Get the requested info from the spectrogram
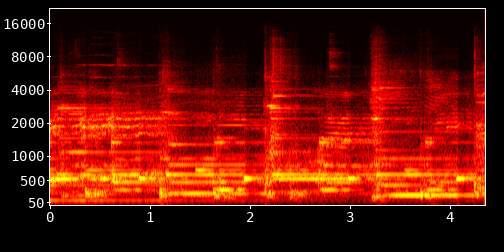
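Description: Javanese gamelan ensemble playing: bronze metallophones and gong-chimes struck with mallets in a steady flow of ringing notes, with a low gong tone fading out about a second in.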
